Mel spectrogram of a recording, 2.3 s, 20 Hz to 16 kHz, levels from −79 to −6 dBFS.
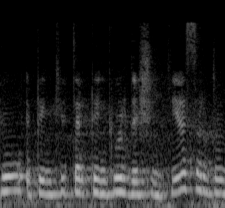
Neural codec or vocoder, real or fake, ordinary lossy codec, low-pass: autoencoder, 48 kHz, 32 numbers a frame, DAC-VAE, trained on Japanese speech; fake; MP3, 48 kbps; 14.4 kHz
